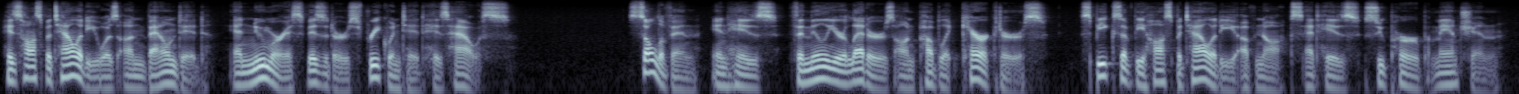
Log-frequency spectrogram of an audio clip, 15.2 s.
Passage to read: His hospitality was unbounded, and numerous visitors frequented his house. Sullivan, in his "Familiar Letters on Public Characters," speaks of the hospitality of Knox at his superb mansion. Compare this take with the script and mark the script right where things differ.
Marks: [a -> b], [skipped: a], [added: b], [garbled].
His hospitality was unbounded, and numerous visitors frequented his house. Sullivan, in his "Familiar Letters on Public Characters," speaks of the hospitality of Knox at his superb mansion.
